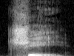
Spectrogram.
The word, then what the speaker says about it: qi: Through them flows qi. Sometimes you see it spelled like a Q and an I.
